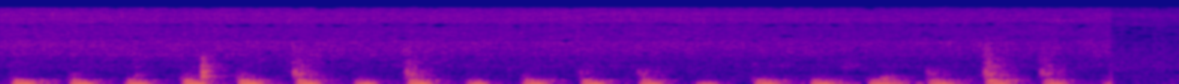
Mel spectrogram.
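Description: Prawns frying in mustard oil in a pan: a steady sizzle with a regular low pulsing about three to four times a second. Both stop abruptly near the end.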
